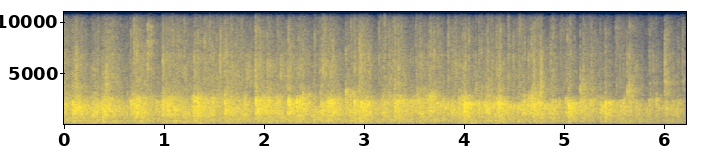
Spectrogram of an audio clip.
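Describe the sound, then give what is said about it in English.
A church audience claps their hands in steady, sustained applause as a hand clap of praise for the fathers, a dense crackle of many overlapping claps that stays loud and even throughout with no voices on top. “And can we give our fathers one more hand clap of praise as we're seated?”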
